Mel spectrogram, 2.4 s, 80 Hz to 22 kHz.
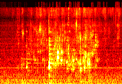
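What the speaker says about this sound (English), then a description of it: "we're going to put in our 2 cups of water." Two cups of water poured into a bowl of playdough mixture, a soft, faint trickle and splash with a few brief droplet sounds, close and quiet with no speech.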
